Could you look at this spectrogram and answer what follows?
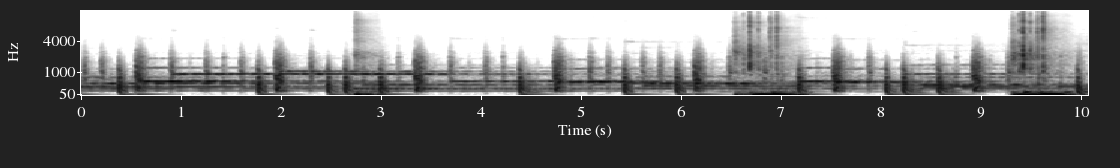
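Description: Rapid, uneven typing on a computer keyboard during an animation work session, with close, crisp key clicks and occasional heavier thunks from larger keys, with no voices.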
